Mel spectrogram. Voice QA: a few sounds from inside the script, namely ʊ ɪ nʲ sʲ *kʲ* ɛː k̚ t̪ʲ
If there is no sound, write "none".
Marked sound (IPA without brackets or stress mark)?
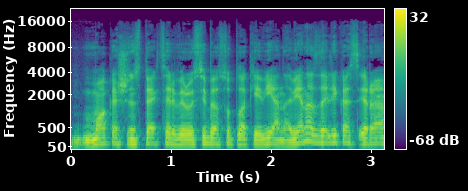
pʲ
